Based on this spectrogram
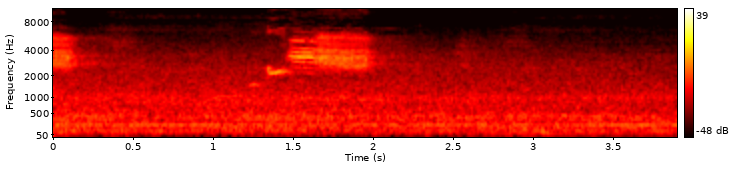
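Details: Immature male Red-winged Blackbird in his first spring, visiting a downtown backyard on May 1, 2024, singing to defend territory: a few short clear notes, then one harsh buzzy trill about half a second long, over a steady low rumble.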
